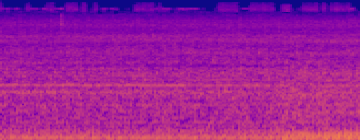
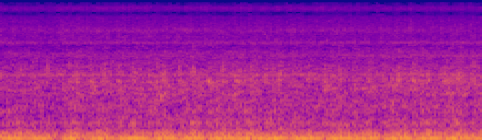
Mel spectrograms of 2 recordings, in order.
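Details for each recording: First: Truck at idle: even note shifts higher and busier as the PCV valve is pulled off, RPM change showing the PCV system draws vacuum properly. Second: Running rough.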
